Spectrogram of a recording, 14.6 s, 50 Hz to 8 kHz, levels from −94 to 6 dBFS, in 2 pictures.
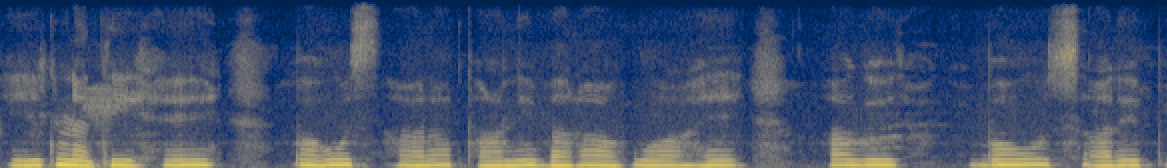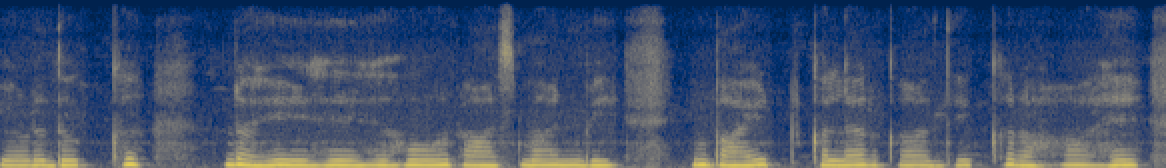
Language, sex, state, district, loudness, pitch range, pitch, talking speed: Hindi, female, Bihar, Sitamarhi, -16 LUFS, 220-240 Hz, 230 Hz, 110 wpm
